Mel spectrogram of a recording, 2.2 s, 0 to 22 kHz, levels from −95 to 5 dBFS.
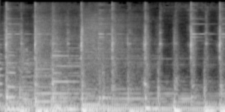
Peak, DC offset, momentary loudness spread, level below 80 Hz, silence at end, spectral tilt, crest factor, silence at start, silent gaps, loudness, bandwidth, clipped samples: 0 dBFS; under 0.1%; 4 LU; -14 dBFS; 0 s; -4.5 dB/octave; 10 dB; 0 s; none; -13 LUFS; over 20 kHz; under 0.1%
